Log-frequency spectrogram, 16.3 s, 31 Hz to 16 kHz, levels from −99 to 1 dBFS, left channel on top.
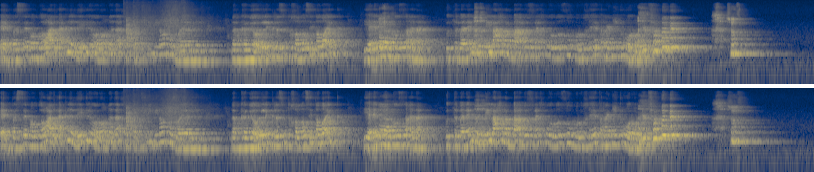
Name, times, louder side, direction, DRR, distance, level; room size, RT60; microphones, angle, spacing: voice 1, 0.0-4.1 4.6-6.7 7.3-8.5 8.9-13.6, right 2 dB, 45° right, -2 dB, 0.5 m, -29 dB
sound 1, 2.5-8.1 8.5-9.4, equal, ahead, 0.9 m, -45 dB
voice 2, 14.2-14.8, left 2 dB, 75° left, 2 dB, 0.4 m, -32 dB
3.8 x 2.5 x 2.2 m, 1.4 s
head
